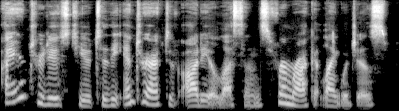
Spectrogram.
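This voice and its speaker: A woman librarian walking viewers through a screen-recorded tutorial in a clear, friendly explaining manner. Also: mid-range voice, expressive, fairly quick, dry recording.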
